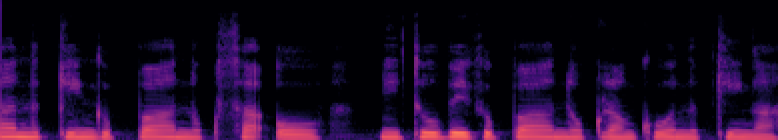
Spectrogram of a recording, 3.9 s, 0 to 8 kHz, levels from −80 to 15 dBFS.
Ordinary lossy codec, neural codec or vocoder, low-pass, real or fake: none; autoencoder, 48 kHz, 32 numbers a frame, DAC-VAE, trained on Japanese speech; 7.2 kHz; fake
